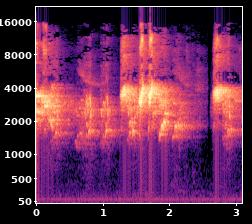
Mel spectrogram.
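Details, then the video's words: Competition-singing red-whiskered bulbul moving along its perch, delivering a continuous string of bright warbling notes that swell into louder fluty phrases, then a fresh burst near the end; low steady hum in the background. "CHÀO MÀO | Nắng sớm solo chạy cầu hót đấu kích chim"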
